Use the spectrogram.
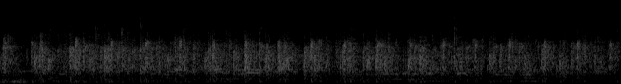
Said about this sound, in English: Hey, let's stand together and give the Lord a great hand clap together.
